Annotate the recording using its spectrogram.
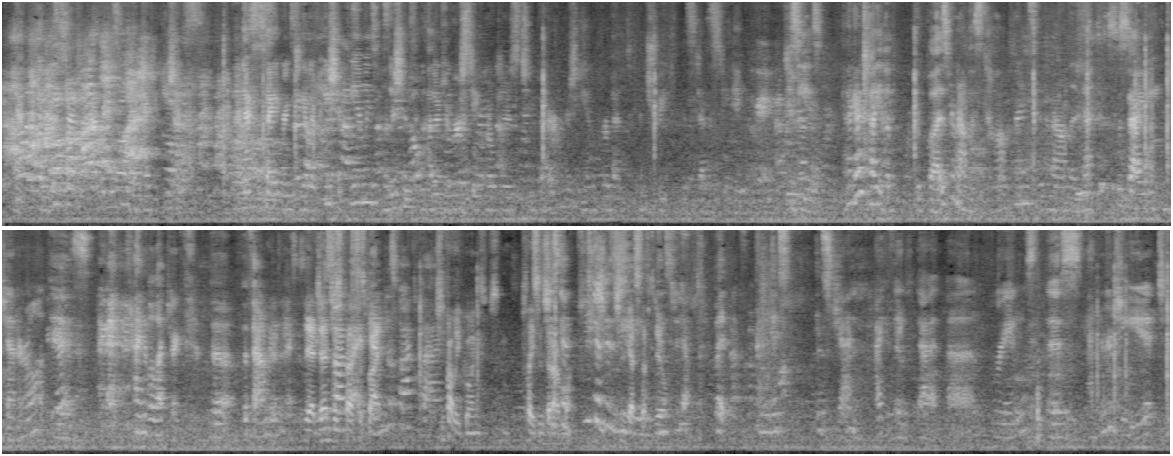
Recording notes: Live from the Nec Symposium - Interviews, updates, and insights from the conference. Amidst the infectious energy of a live conference. We've pitched our recording setup just outside the Exhibitor Hall, soaking in the conference's electric atmosphere and connecting with passionate attendees.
